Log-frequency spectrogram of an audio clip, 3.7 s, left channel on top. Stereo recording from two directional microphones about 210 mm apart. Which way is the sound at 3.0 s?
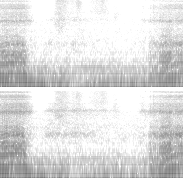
20° right (ahead or behind).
